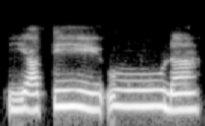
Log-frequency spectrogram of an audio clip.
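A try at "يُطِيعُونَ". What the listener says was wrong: ইয়া উপরে দাম্মা আছে, কি হবে?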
